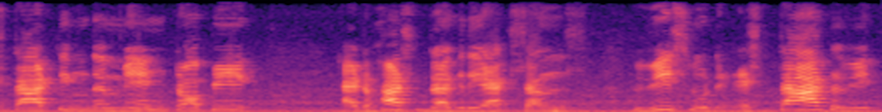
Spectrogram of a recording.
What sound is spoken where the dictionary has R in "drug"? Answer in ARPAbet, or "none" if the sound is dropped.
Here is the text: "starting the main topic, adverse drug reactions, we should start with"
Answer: none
